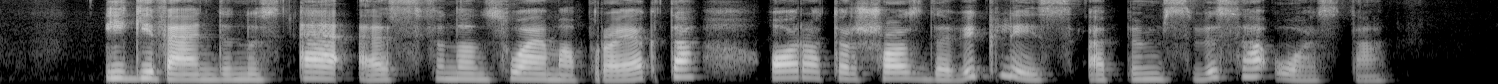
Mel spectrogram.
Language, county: Lithuanian, Utena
